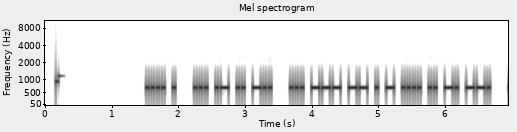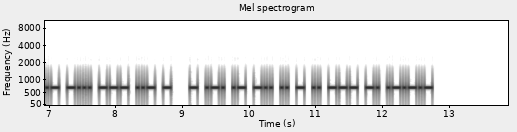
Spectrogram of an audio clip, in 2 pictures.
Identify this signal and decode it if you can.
Morse code, heard as a keyed tone, about 30 wpm, 700 Hz. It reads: HE SAID SOMETHING ABOUT TRADITION.
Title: Sentences from Top 1500 Words 30wpm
